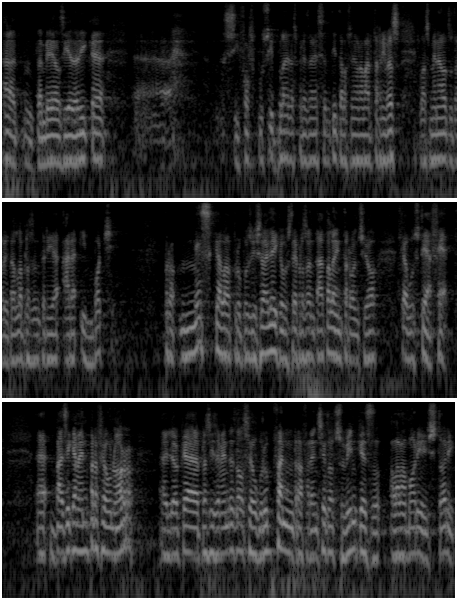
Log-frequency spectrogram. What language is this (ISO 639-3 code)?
cat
